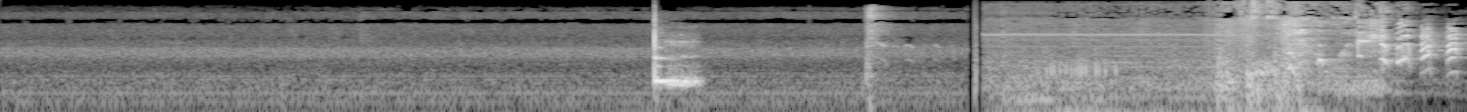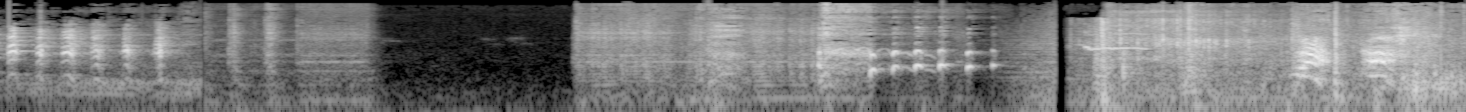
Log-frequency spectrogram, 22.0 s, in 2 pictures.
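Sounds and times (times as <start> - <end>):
person laughing: 17.2 - 18.5.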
